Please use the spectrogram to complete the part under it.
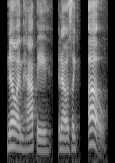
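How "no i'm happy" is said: level, deadpan monotone with no rise in pitch. Speaker quotes a woman replying about her pregnancy news, imitating a flat monotone. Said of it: "Very monotone".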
